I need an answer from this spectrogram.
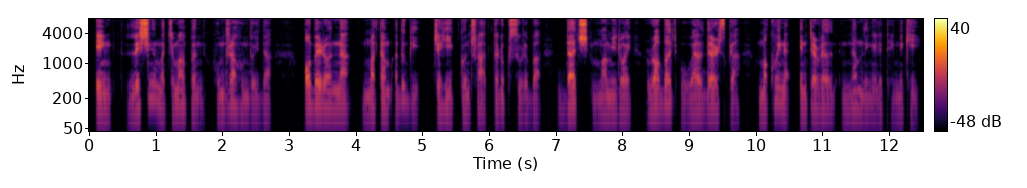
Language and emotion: Manipuri, neutral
